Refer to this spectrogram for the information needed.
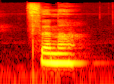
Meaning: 1. price 2. prize
- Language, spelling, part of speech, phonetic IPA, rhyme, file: Czech, cena, noun, [ˈt͡sɛna], -ɛna, Cs-cena.ogg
